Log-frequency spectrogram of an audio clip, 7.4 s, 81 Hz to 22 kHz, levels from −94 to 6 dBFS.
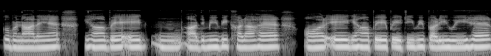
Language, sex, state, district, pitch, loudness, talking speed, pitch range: Hindi, female, Uttar Pradesh, Jyotiba Phule Nagar, 205 Hz, -14 LUFS, 180 wpm, 195-210 Hz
